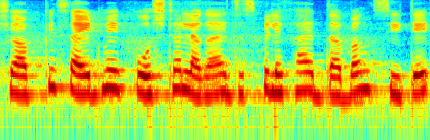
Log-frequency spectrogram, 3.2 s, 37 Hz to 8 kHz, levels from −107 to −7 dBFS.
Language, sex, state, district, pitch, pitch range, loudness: Hindi, female, Chhattisgarh, Balrampur, 230 Hz, 220-250 Hz, -16 LUFS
